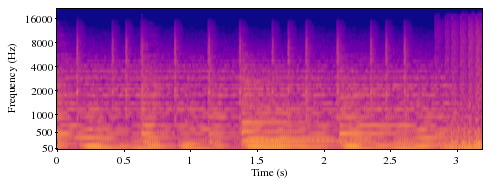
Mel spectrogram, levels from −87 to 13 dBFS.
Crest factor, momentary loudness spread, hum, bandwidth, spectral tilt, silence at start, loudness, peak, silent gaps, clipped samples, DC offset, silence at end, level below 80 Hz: 14 dB; 5 LU; none; 14.5 kHz; -6.5 dB/octave; 0 s; -17 LUFS; -2 dBFS; none; under 0.1%; under 0.1%; 0 s; -24 dBFS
